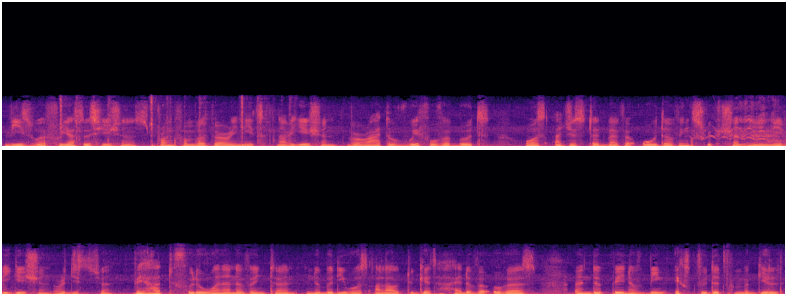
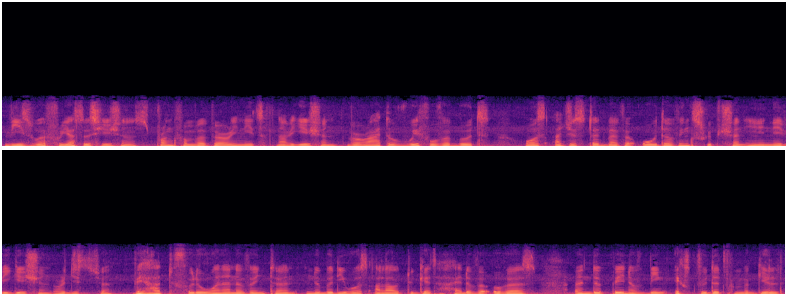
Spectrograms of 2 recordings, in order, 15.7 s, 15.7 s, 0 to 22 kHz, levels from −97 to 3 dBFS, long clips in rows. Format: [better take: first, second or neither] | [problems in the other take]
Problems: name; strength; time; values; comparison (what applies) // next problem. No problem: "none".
second | background sound (Livestock, farm animals, working animals + Mechanisms); 13 dB below the speech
